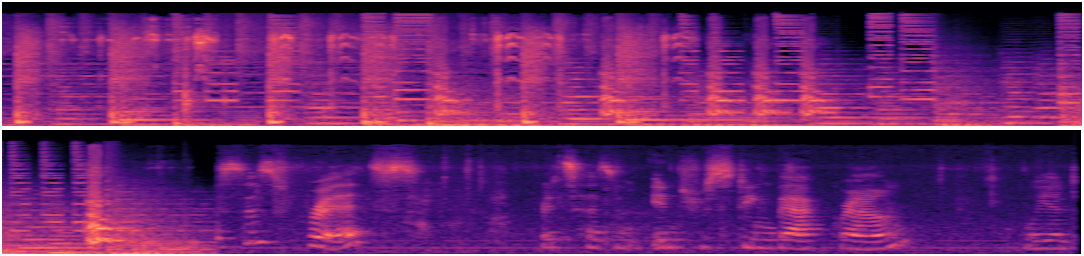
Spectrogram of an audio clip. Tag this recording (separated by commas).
Animal, Dog, Domestic animals, Music, Bow-wow, Speech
